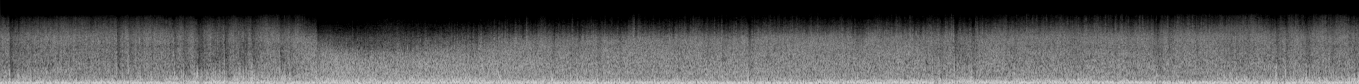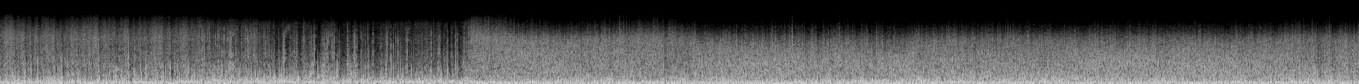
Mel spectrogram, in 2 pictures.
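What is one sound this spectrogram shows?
A motorbike engine hums steadily while riding along a road.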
